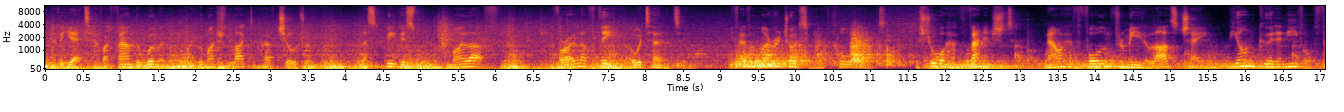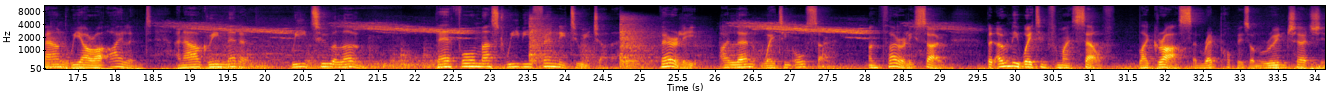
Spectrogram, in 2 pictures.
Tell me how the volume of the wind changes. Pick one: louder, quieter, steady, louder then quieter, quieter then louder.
quieter.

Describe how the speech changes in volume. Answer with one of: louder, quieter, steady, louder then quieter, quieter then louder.
steady.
